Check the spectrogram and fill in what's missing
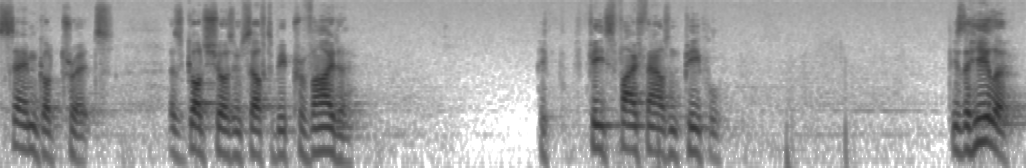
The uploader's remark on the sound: At King's Church, Cockermouth, as an audio file.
